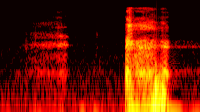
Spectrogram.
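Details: Girl coughing repeatedly while playing a video game: a single short harsh cough burst after a faint throat sound, in a quiet room.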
